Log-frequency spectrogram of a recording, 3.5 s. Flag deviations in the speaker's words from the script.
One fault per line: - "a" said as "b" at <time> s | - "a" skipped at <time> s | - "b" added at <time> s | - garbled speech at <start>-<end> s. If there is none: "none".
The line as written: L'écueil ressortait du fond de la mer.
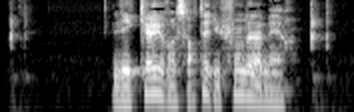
none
